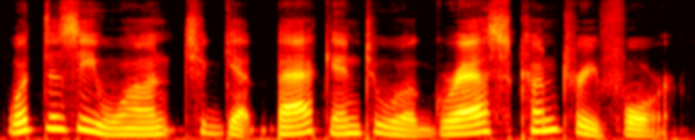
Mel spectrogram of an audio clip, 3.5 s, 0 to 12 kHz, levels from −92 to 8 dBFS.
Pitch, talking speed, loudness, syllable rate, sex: 185 Hz, 205 wpm, -19 LUFS, 4.2 syllables/s, female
